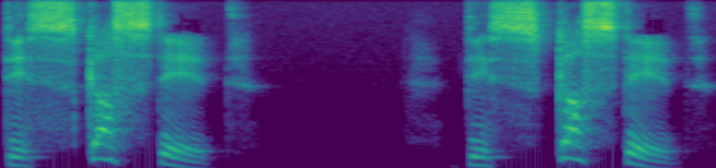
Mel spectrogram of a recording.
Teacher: Note the stress on the second syllable. Gus. Disgusted.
